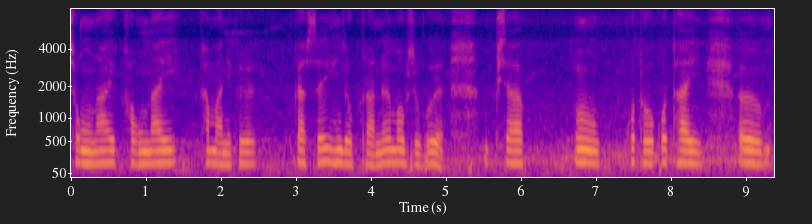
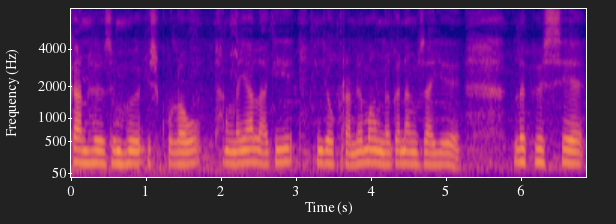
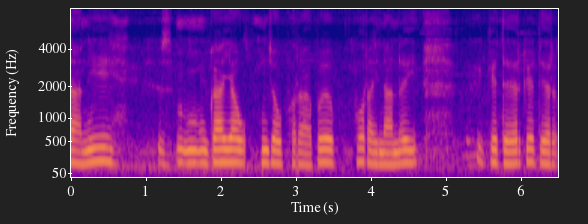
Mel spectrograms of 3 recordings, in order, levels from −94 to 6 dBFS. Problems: constant background noise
